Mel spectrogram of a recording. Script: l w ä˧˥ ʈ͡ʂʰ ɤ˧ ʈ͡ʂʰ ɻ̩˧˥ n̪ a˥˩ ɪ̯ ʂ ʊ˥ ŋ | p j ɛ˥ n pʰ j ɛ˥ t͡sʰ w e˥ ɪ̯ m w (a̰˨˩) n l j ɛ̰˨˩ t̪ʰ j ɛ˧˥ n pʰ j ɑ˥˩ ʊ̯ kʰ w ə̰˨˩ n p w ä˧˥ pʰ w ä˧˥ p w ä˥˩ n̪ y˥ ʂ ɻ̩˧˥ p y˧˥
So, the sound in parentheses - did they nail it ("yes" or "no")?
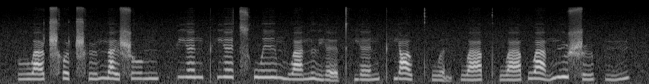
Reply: no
